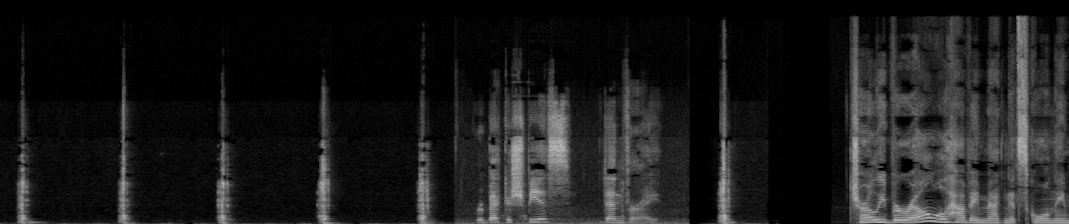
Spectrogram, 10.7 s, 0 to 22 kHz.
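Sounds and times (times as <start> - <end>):
clock ticking: 0.0 - 0.4, 1.2 - 1.4, 2.2 - 2.4, 3.2 - 3.4, 4.2 - 4.4
speech: 4.8 - 6.7, 8.6 - 10.6.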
